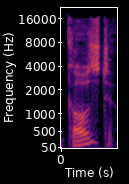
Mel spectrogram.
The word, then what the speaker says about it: Gozd: So the band, I'll spell it, is G-O-Z-D. So Gozd or Gozd.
